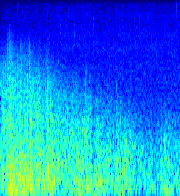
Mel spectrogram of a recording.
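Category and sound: nature, thunder and heavy rain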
